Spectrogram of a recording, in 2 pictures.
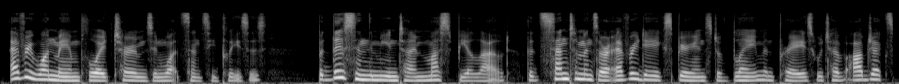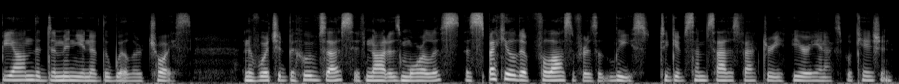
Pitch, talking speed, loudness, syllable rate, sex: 190 Hz, 205 wpm, -18 LUFS, 6.3 syllables/s, female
